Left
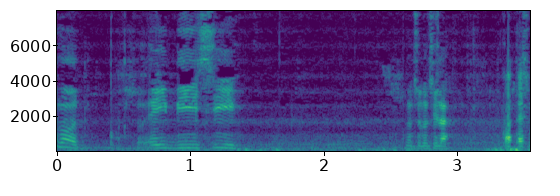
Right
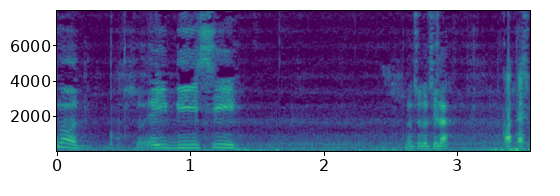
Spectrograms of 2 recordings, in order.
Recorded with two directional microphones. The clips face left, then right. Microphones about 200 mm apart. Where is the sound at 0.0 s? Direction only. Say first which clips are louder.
Right 4 dB; 35° right (ahead or behind).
